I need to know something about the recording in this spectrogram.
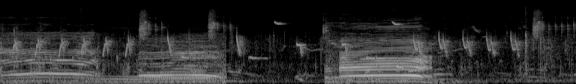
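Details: Tame cattle heading out of the barn in a line to open grassland, lowing in turn: two sustained, slightly falling moos of about two seconds each, separated by a short pause, with light bird chirps around them.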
